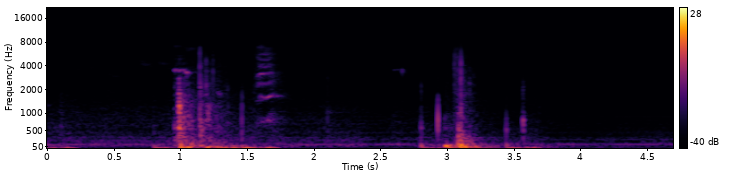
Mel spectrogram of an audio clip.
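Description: A metal door handle rattles and clicks.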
